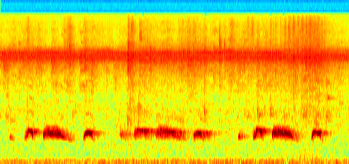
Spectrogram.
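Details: Spotted dove from a dove-keeping garden in Ba Vì, Hanoi, Vietnam, calling: soft low hooted coos in short phrases of two to three notes, pausing briefly between phrases, with a faint steady high hiss behind.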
